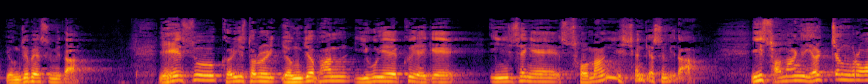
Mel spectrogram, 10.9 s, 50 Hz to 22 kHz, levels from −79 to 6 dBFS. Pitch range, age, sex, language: 125-180 Hz, 50-69, male, Korean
